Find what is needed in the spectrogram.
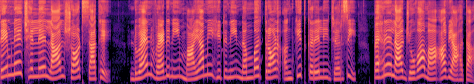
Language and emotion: Gujarati, neutral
